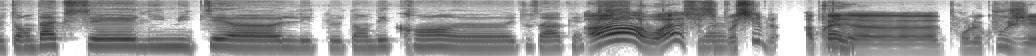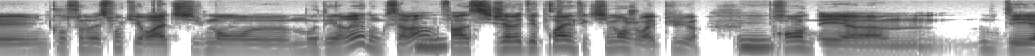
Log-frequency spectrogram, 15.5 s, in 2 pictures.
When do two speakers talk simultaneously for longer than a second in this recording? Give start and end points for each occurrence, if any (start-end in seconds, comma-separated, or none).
none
